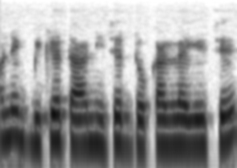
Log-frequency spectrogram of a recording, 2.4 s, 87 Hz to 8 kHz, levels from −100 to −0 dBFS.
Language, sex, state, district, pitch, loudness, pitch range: Bengali, male, West Bengal, North 24 Parganas, 165 Hz, -16 LUFS, 160-180 Hz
